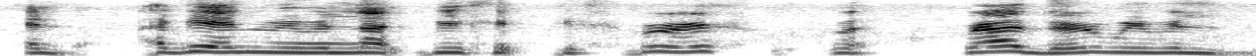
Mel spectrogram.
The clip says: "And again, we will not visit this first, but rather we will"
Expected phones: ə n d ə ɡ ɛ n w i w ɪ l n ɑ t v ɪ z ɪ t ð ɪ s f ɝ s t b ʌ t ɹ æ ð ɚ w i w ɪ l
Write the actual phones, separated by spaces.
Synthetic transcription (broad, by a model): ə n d ə ɡ ɛ n w i w ɪ l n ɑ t b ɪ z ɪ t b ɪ f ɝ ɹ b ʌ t ɹ æ ð ɚ w i w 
